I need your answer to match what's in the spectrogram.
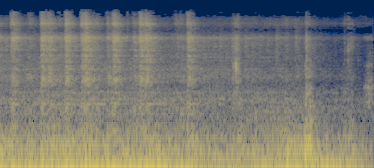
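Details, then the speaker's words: Berkeley two-stroke car sitting a month or two, choke on, fuel pump primed; rapid rhythmic cranking chuffs briefly pick up as if firing then fade: hard starting, engine nearly catches, retried. "Oh, almost. Let's try it again."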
